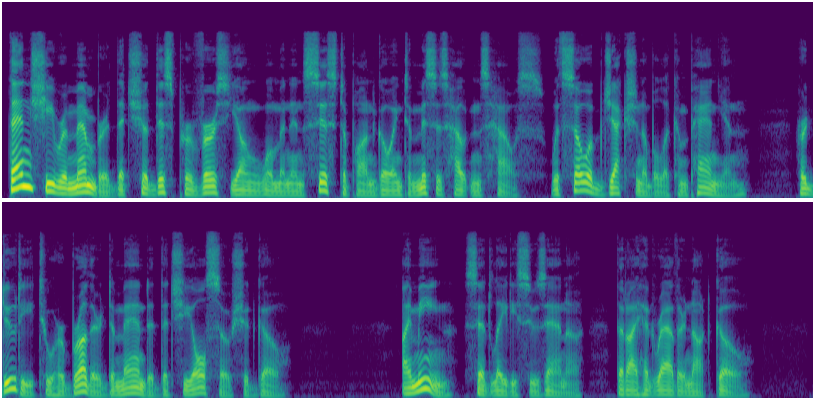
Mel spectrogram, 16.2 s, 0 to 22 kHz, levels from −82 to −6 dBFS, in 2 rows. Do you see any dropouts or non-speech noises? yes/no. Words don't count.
no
